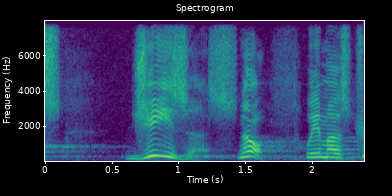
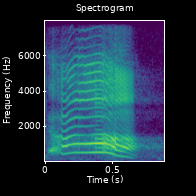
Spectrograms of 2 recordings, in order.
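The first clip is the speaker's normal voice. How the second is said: exasperated cry; 12 semitones higher than usual. Acted. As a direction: cry out as if you can't stand it. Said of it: "I can't stand it".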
